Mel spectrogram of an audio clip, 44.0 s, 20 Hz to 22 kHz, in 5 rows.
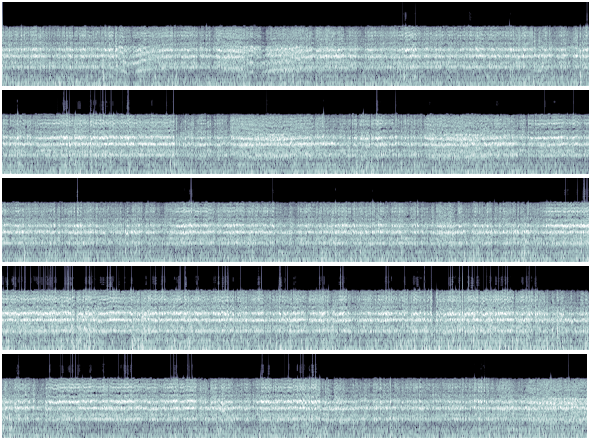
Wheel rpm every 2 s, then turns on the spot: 220, 200, 210, 230, 230, 230, 220, 230, 220, 230, 230, 230, 230, 220, 230, 230, 230, 220, 220, 220, 230, 220.
none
